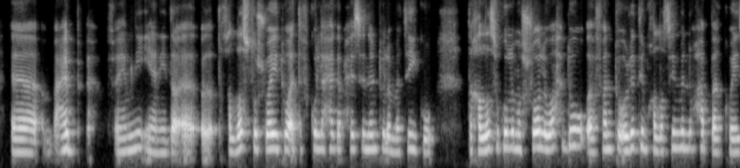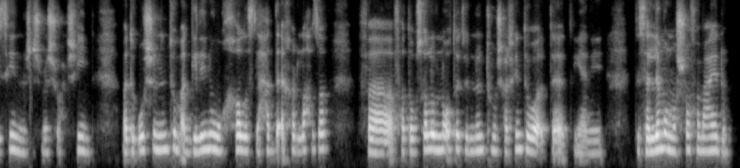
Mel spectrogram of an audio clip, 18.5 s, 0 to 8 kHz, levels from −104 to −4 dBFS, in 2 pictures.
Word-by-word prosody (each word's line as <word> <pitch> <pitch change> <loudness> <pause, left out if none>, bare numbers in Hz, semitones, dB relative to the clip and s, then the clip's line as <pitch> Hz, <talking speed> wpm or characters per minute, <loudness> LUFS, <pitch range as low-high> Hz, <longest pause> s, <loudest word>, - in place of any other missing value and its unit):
آآ 185 -2 0
عبء 235 +2 +1 0.4
فاهمني، 225 +4 -5
يعني 185 -1 -5
ت 180 - 0
آآ، - - +2
خلصتوا 240 - +2
شوية 235 -1 +4
وقت - - +5
في - - -18
كل 240 -1 +1
حاجة 235 -1 -4
بحيث 230 +1 -4
إن 230 - -1
أنتم 230 +1 -2
لمّا 200 -3 -2
تيجوا 215 -1 -5 0.5
تخلّصوا 215 +4 +2
كل 250 0 +4
مشروع 245 +2 +3
لوحده، 255 +3 +1
فأنتم 230 +1 +2
already 250 +1 +1
مخلصين 225 +1 -3
منه 250 0 -3
حبّة 245 -5 0
كويسين، 195 +2 -3
مش 180 +1 -8
مش 190 0 -5
وحشين 210 -3 -7 0.4
ما 190 - +3
تبقوش 210 +4 0
إن 225 -1 +1
أنتم 230 +2 -1
مأجلينه 215 +2 +1
خالص 215 0 0
لحد 210 -1 -4
آخر 215 -2 0
لحظة 230 +3 -3 0.4
ف 195 - -3
فتوصلوا 195 +4 +2
لنقطة 225 +1 +1
إن 205 0 -5
أنتم 220 +1 -4
مش 205 -1 -6
عارفين 190 +5 -3
ت 230 - -1 0.3
ت - - -1
يعني 90 0 -10 0.4
تسلّموا 210 +3 +5
المشروع 210 +2 -1
في 220 - -4
ميعاده. 210 -2 -3
220 Hz, 170 wpm, -24 LUFS, 195-235 Hz, 0.5 s, وقت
